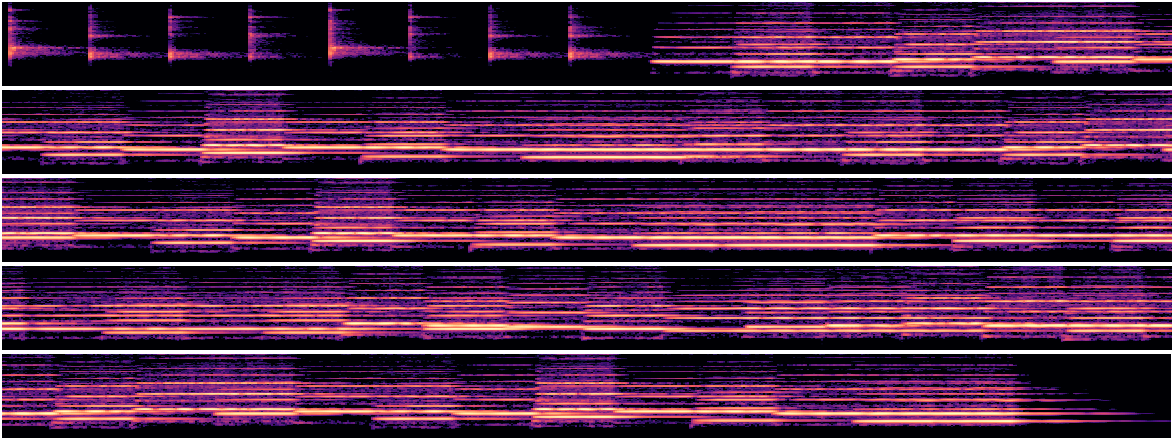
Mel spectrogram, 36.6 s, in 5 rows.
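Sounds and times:
flute trio playing: 0:04.1 - 0:36.3.

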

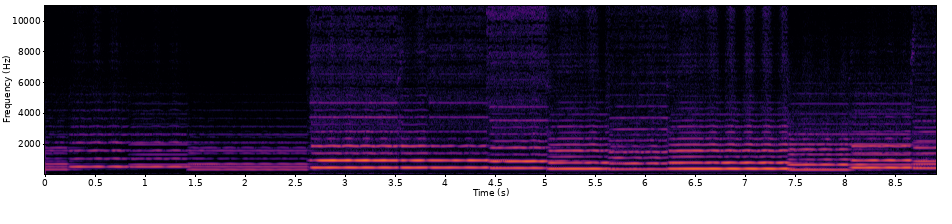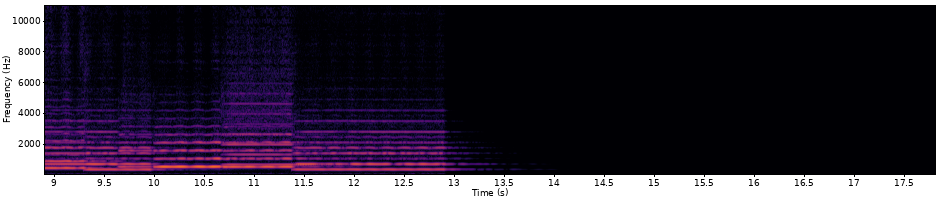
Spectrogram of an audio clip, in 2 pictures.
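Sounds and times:
flute trio playing: 0:00.0 - 0:14.0.

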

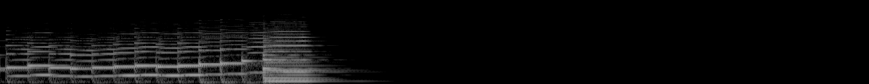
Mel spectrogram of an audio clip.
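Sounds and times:
waltz on violin: 0:00.1 - 0:03.3.

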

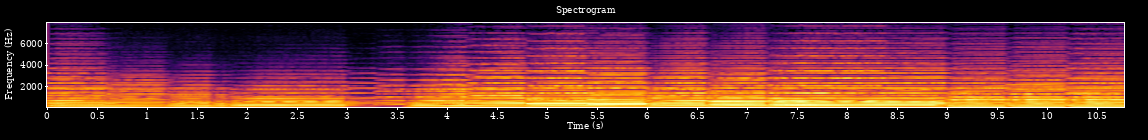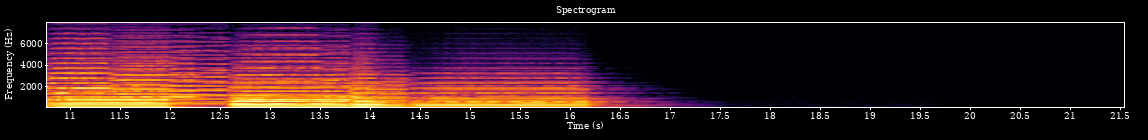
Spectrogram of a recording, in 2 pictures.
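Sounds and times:
brass quintet playing a nocturne: 0:00.0 - 0:16.8.

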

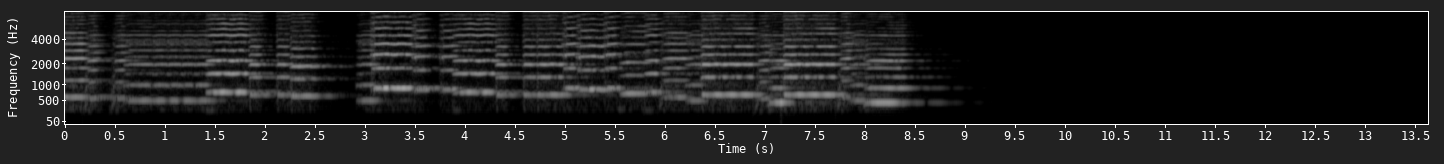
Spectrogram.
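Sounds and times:
violin duet: 0:00.0 - 0:08.8.

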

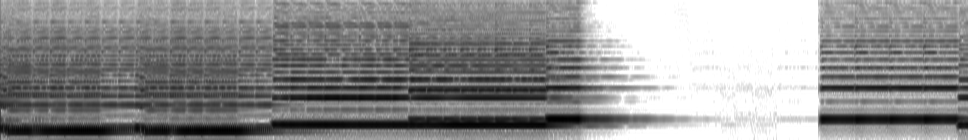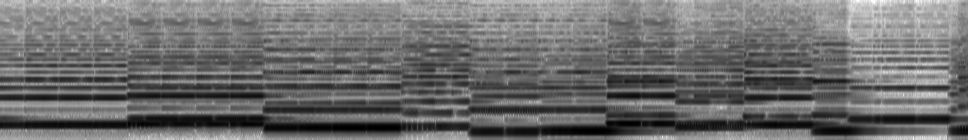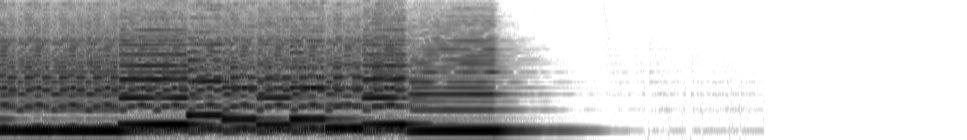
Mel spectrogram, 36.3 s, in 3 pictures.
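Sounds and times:
symphony clarinet part for karaoke: 0:00.0 - 0:07.8, 0:10.3 - 0:31.0.

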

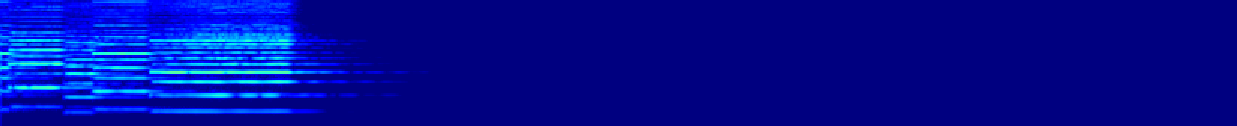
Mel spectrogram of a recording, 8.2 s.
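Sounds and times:
woodwind trio: 0:00.0 - 0:02.3.

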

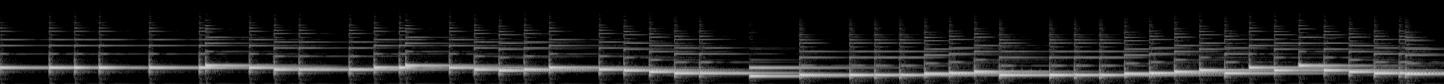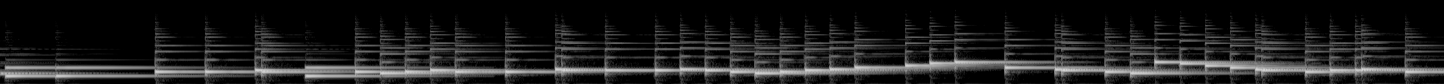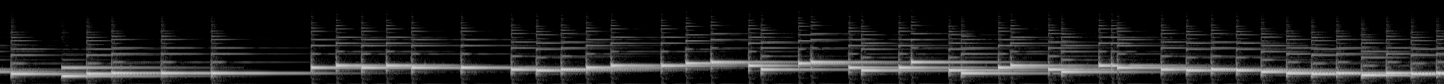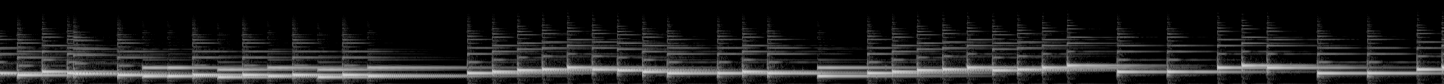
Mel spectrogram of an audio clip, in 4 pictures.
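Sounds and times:
harp: 0:00.0 - 0:57.7.

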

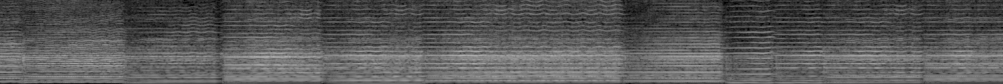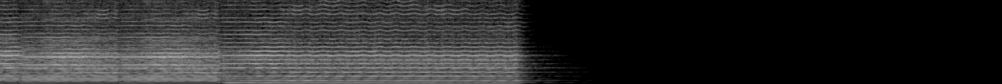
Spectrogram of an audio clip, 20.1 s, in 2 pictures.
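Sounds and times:
string trio playing a national anthem: 0:00.0 - 0:15.4.

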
